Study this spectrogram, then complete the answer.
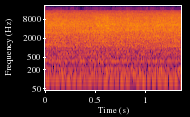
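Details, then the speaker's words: Dually pace truck after swapping back to the older throttle body gasket and reconnecting injectors: low, steady rumble with even pulse, no stumble or misfire; fuel spray more consistent, excess fuel issue considered solved. "oh yeah that that fuel spray is definitely a lot more consistent"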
